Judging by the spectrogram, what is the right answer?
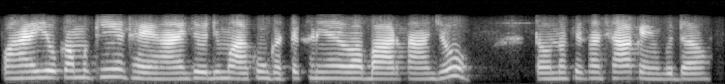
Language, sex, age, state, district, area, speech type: Sindhi, female, 45-60, Maharashtra, Thane, urban, conversation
